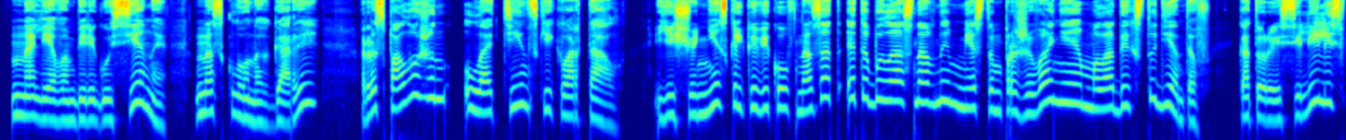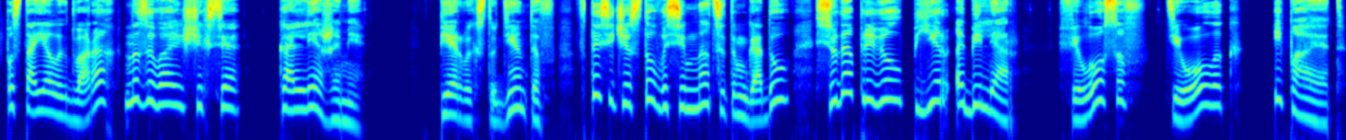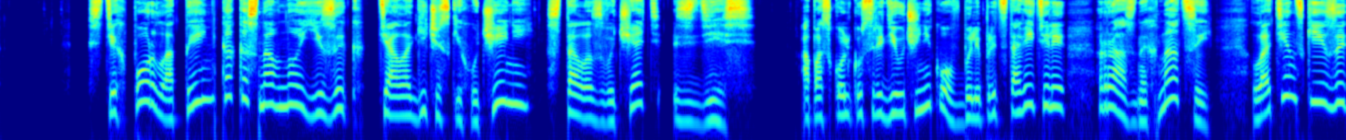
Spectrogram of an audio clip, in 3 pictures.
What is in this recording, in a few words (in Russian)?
Audiogid; Чтец, диктор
